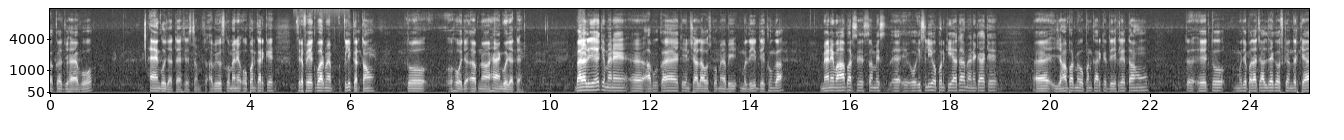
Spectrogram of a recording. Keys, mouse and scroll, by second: 1.0 r, 1.5 space, 1.7-5.7 alt+drag, 5.7 space, 5.9 click, 6.2 space, 7.1-9.1 drag, 9.1 b, 9.5 space, 9.8-13.9 ctrl+drag, 13.9 space, 14.2 click, 14.4 space, 14.8 click, 14.9 space, 15.2 space, 16.2-20.0 drag, 20.0 space, 20.4 alt+click, 24.7 r, 24.9 click.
